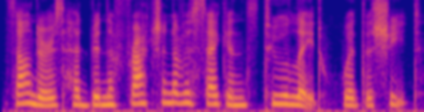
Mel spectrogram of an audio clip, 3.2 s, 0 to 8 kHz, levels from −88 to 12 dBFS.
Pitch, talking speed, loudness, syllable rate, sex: 220 Hz, 245 wpm, -18 LUFS, 5.2 syllables/s, female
